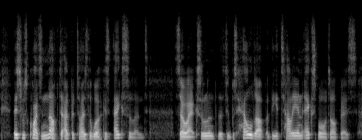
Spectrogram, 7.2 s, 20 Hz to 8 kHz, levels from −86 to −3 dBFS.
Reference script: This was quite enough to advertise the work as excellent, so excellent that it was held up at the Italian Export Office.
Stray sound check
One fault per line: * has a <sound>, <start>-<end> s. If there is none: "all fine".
all fine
